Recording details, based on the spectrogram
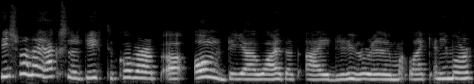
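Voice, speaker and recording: A woman with a non-native accent, high-pitched, at a moderate pace with ordinary pitch variation, in a very clean recording with a silent background. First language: not English. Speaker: DIY fashion vlogger. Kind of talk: show-and-tell tutorial. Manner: casual, filler-heavy (like, um).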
